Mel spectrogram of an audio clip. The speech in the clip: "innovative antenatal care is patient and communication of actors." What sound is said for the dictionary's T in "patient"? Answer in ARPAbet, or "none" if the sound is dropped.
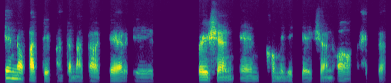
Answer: none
